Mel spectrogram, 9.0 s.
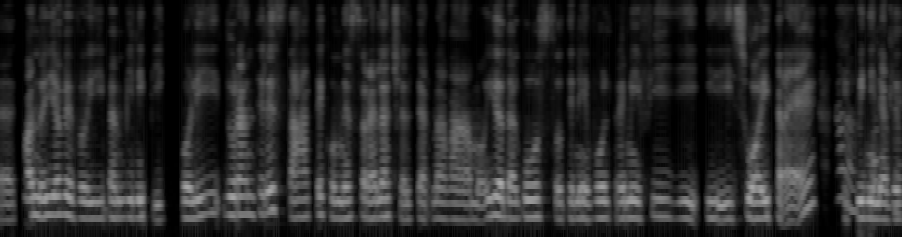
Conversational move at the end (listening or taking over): listening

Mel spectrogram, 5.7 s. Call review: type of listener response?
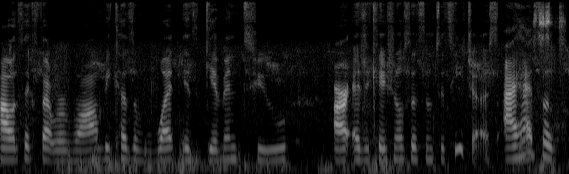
listening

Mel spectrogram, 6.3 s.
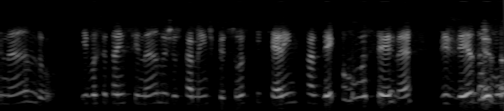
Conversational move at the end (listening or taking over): taking over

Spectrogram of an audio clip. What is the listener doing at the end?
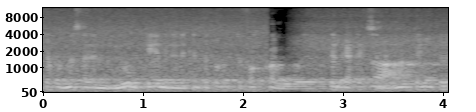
taking over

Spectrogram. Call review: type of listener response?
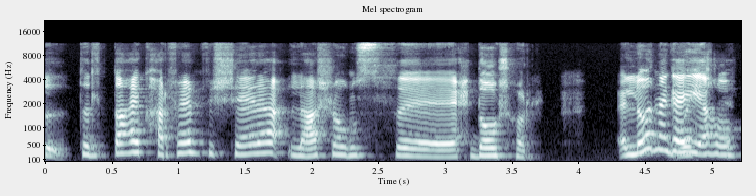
listening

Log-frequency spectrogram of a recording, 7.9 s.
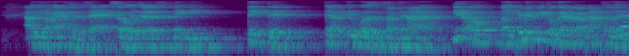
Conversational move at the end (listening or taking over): taking over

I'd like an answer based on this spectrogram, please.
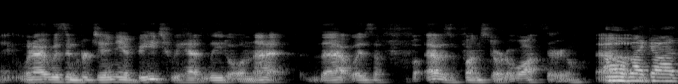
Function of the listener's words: taking over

